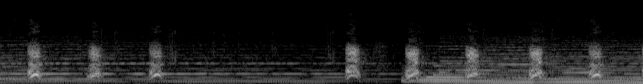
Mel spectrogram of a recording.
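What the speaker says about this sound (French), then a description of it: "les chiens, ils vont m'attaquer ou ils vont juste aboyer pour dire que je suis là?" Several sharp dog barks in an uneven series in the video game Kingdom Come: Deliverance, moderately close, with a low droning background that swells midway.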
